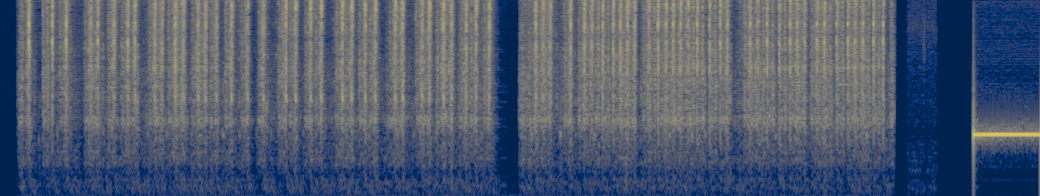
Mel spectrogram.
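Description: Typewriter sound effect: rapid key clacks with a short break about halfway, stopping near the end. Just before the end a steady, loud, single-pitched beep starts, the TV colour-bars test tone.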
